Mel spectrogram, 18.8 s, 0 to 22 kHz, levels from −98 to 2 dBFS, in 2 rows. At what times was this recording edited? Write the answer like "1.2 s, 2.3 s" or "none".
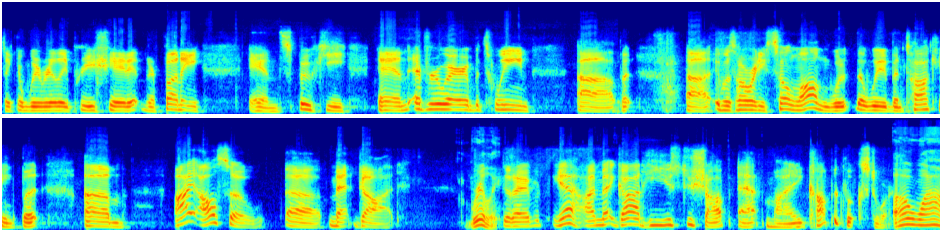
6.1 s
